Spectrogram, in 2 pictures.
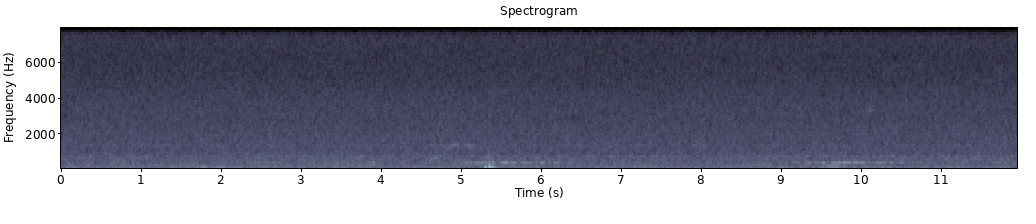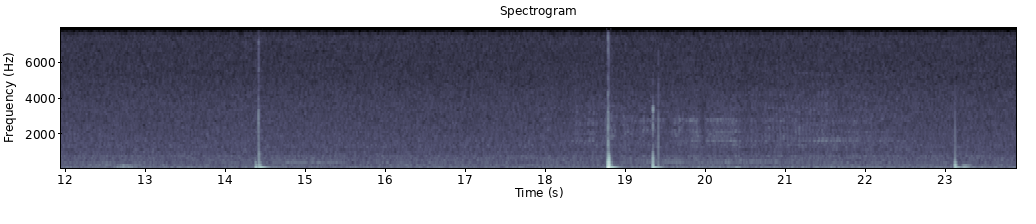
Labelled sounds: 18.4	18.7	humpback whale, 2.5 to 2.7 kHz

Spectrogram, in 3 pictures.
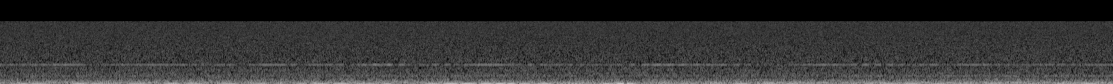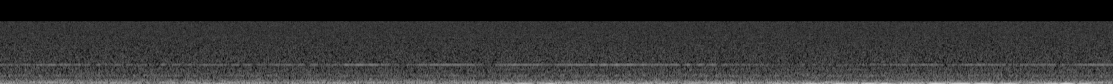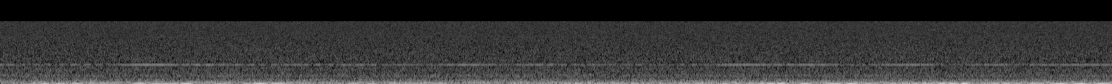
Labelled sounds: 23.5	23.8	vessel noise, 0.86 to 0.96 kHz

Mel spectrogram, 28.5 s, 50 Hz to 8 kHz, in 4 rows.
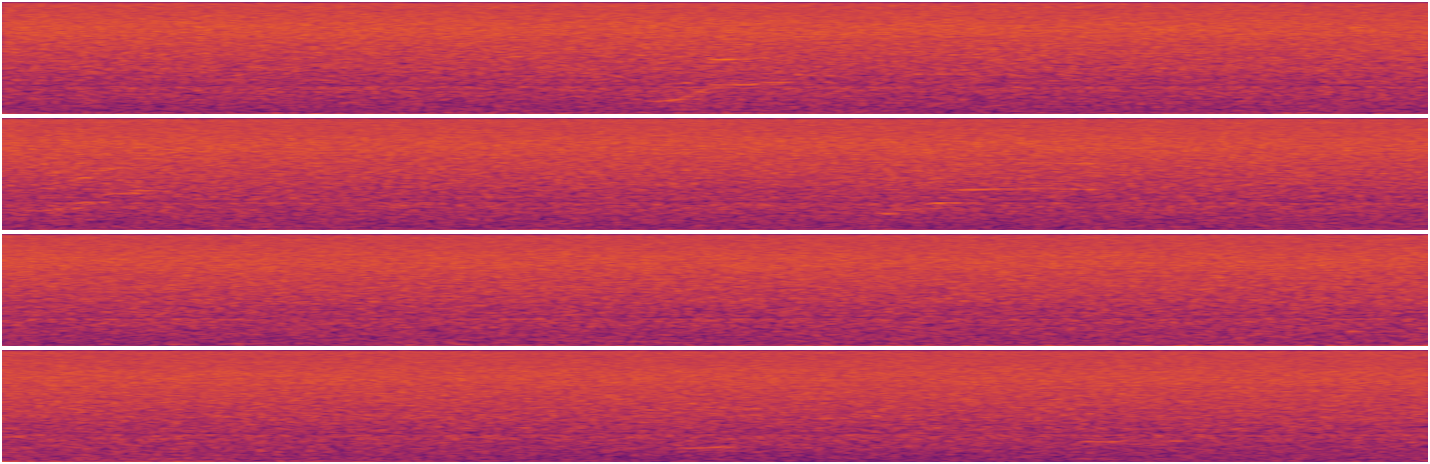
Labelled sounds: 3.5	3.8	humpback whale, 0.80 to 0.90 kHz
7.6	7.9	humpback whale, 0.99 to 1.2 kHz

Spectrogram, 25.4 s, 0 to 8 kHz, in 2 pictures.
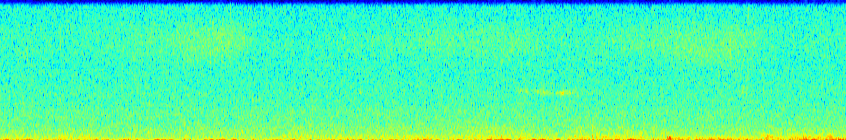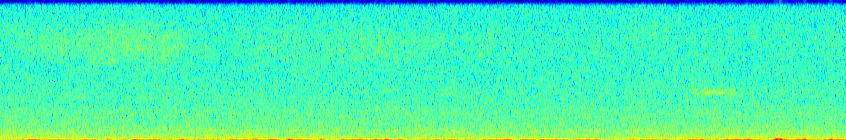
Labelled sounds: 23.2	23.7	vessel noise, 2.4 to 3.2 kHz

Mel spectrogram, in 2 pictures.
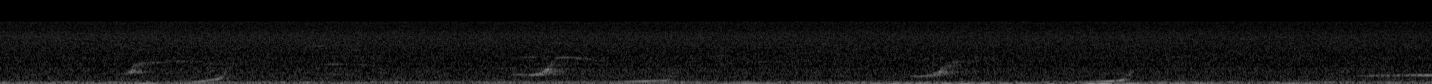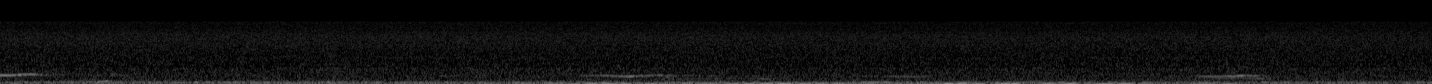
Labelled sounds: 1.3	1.9	humpback whale, 0.80 to 1.2 kHz
5.6	5.8	humpback whale, 1.2 to 1.4 kHz

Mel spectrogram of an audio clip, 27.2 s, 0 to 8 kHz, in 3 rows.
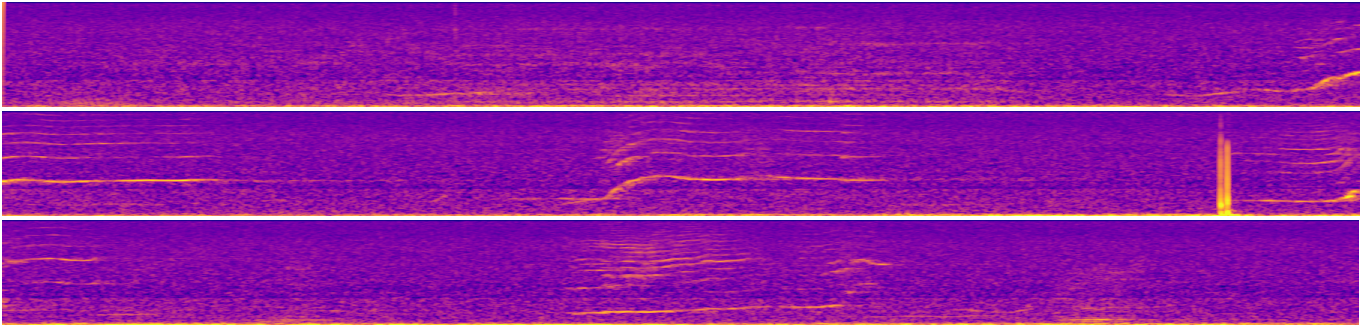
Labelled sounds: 8.8	10.7	humpback whale, 0.80 to 7.3 kHz
13.1	14.9	humpback whale, 0.80 to 6.6 kHz
17.2	18.8	humpback whale, 1.2 to 6.5 kHz
21.9	23.2	humpback whale, 0.99 to 4.5 kHz
23.8	24.1	humpback whale, 2.0 to 2.6 kHz

